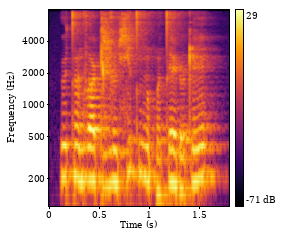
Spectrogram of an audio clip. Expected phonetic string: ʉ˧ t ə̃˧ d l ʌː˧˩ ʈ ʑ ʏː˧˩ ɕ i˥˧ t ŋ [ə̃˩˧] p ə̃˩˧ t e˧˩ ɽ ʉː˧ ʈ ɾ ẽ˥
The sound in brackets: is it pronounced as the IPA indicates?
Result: no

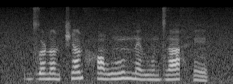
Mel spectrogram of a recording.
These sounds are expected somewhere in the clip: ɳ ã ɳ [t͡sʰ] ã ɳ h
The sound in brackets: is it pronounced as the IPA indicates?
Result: no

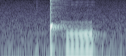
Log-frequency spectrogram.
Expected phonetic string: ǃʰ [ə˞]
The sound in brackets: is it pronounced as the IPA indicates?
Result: no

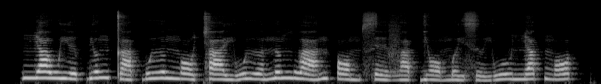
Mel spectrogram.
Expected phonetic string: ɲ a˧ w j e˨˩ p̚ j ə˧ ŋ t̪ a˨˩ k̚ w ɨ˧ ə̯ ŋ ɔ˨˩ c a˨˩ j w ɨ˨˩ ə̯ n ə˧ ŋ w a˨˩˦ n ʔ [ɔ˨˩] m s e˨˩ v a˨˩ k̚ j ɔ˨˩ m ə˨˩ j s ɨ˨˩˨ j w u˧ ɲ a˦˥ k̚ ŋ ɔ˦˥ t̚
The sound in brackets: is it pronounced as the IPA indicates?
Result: yes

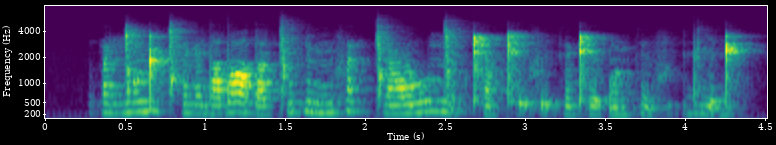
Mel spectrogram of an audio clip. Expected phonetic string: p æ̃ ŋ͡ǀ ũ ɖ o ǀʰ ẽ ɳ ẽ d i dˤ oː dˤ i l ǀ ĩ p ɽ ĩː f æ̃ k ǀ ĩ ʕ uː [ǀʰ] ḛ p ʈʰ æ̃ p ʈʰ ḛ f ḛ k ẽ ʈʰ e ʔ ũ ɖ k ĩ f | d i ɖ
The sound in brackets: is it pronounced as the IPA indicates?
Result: no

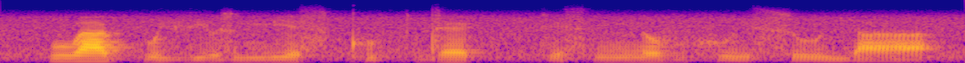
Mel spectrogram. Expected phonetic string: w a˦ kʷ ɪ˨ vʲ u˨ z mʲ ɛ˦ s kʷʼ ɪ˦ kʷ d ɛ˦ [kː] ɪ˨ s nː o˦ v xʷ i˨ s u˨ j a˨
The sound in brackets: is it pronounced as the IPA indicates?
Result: yes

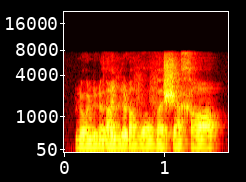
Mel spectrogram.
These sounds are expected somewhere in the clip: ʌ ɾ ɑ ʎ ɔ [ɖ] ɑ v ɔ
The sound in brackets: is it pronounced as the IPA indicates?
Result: no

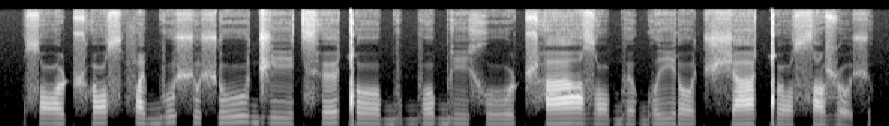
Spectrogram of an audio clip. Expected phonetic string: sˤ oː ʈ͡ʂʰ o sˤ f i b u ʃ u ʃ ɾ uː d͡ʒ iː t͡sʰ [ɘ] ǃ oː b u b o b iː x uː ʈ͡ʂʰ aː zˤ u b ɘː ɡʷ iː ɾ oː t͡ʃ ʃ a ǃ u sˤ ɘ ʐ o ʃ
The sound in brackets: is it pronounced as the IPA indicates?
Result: yes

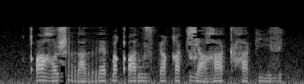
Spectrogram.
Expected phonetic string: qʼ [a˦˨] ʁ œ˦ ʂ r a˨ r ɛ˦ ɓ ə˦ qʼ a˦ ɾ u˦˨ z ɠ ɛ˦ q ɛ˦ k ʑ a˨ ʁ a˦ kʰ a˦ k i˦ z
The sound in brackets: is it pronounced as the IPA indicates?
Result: yes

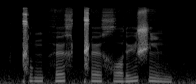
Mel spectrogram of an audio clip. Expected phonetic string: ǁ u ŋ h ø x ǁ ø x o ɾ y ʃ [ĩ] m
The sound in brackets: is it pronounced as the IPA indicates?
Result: yes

